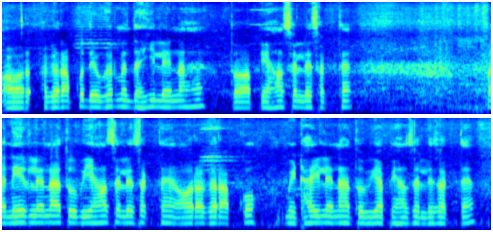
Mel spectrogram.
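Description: With faint background noise, a man speaks at a moderate pace in a fairly high pitch, his intonation monotone and flat.

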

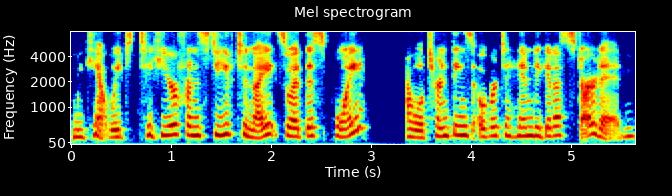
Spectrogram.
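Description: The sound is dry and close, with no echo. Delivery comes at a moderate pace with ordinary pitch variation. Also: woman.

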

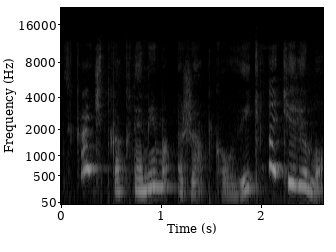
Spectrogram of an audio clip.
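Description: A woman with a fairly high pitch speaks at a fairly quick pace, her dark, mellow tone carrying a husky, rough edge and very wide pitch swings.

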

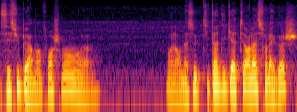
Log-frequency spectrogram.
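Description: A man speaks in a dark, mellow tone that is somewhat breathy. He keeps a moderate pace, with ordinary pitch variation. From Nice, France. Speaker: gaming YouTuber. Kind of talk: casual gameplay commentary. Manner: enthusiastic, casual.

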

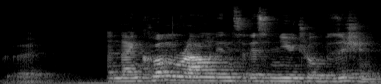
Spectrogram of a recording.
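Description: Audible room echo surrounds a man speaking at a moderate pace in a fairly high, monotone, flat voice. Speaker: yoga instructor. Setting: live stream, talking to viewers online. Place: home room. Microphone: camera far.

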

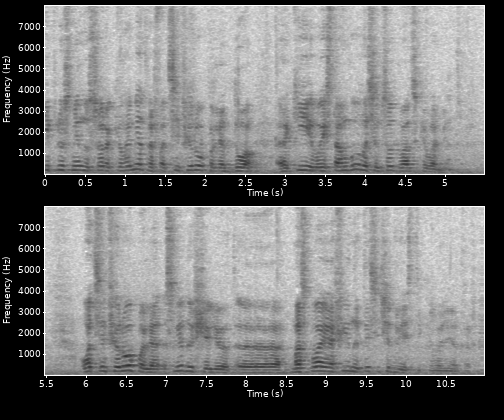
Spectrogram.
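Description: At a moderate pace, a high-pitched man speaks with lively intonation amid audible room echo and light background noise. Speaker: audience member. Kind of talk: audience question. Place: hall.

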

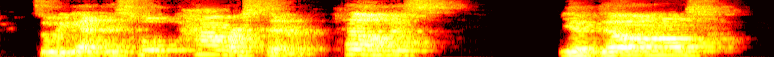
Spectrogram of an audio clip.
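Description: A raised, projected voice carries through strong room echo against a quiet background. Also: man. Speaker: fitness instructor. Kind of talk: workout instruction. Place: home room. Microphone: camera far.

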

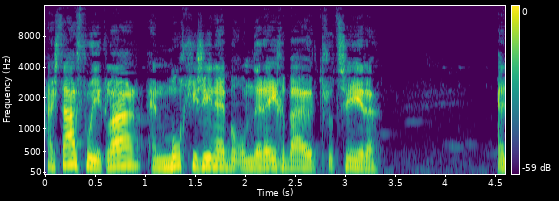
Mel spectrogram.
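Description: A man's bright, sharp voice at a moderate pace, in a dry sound with no echo and a quiet background. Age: 40s. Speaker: motorcycle salesperson. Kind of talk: product presentation. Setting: motorcycle showroom. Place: shop. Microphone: phone near.

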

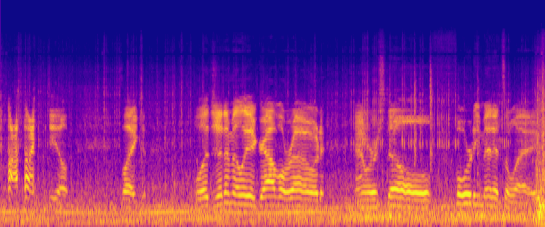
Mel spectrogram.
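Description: A man talks at a fairly slow pace over loud background noise, the sound dry with no echo. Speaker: driver vlogger. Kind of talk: casual vlog chat. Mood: wry, slightly nervous humor. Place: car. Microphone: phone near.

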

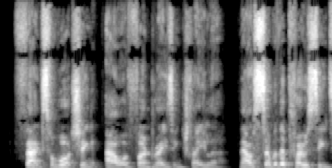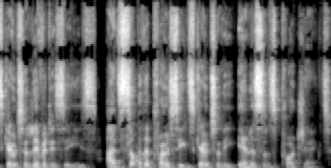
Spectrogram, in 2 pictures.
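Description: A man talks at a moderate pace in a somewhat breathy voice, with hardly any pauses. His pitch varies in an ordinary way, and the background is quiet. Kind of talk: direct appeal to camera. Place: home room. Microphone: phone near.

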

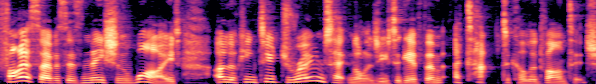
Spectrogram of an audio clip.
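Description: Her pitch swinging very widely, a woman speaks at a moderate pace against a quiet background. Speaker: programme presenter or narrator. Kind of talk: news programme narration. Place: studio. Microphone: lapel.

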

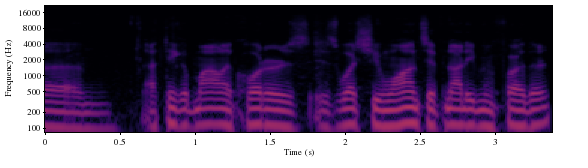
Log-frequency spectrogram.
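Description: Delivered at a very fast pace, the speech is monotone and flat, with a dry sound and no echo. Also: man. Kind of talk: interview answer. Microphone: handheld.

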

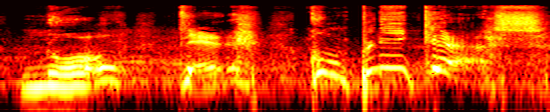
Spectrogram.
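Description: A man shouting in a put-on character voice, with clear background noise. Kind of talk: gruff, exaggerated. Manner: shouted.

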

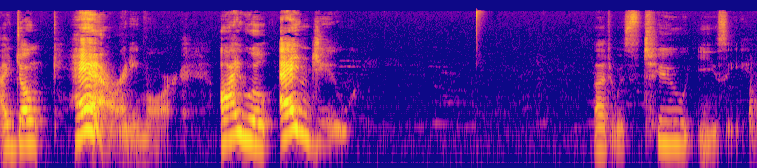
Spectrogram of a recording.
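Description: Using a put-on character voice, a woman speaks very slowly at a fairly high pitch with lively intonation. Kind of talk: gruff, commanding. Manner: aggressive, threatening.

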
